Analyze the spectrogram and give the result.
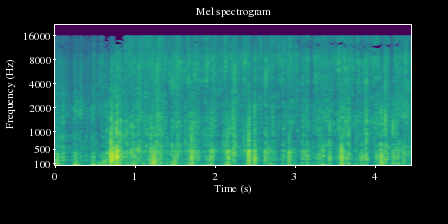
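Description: A hand-sized printed cardboard Yeti box with white-and-blue icon panels is held close to the mic and tapped with fingertips and nails. A quick, uneven run of dull, hollow taps and light scratchy clicks follows, each dying away almost at once.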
